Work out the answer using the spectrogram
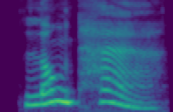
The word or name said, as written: long hair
